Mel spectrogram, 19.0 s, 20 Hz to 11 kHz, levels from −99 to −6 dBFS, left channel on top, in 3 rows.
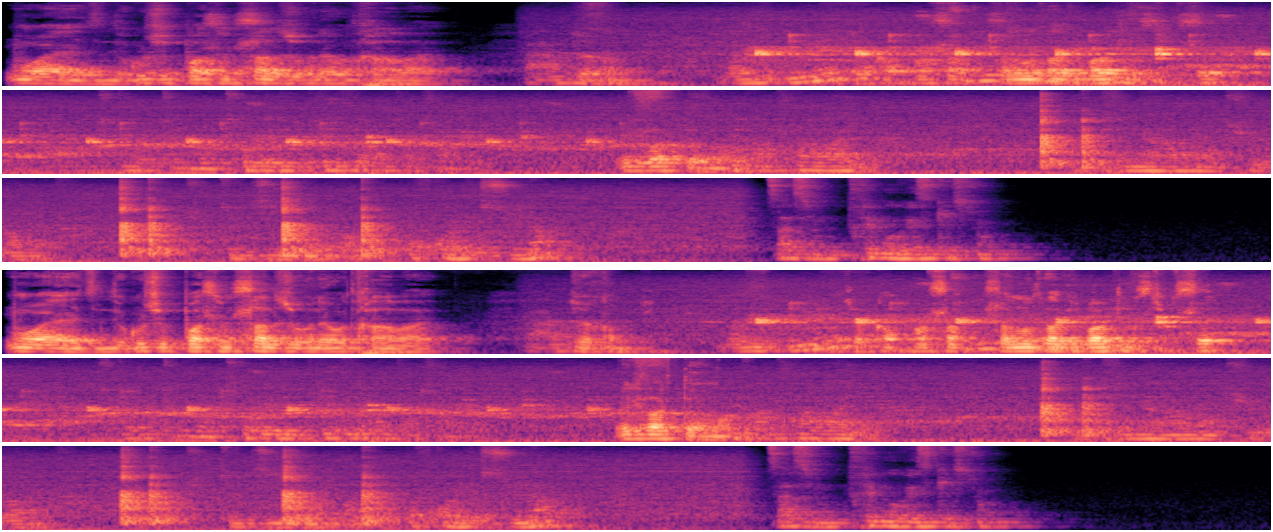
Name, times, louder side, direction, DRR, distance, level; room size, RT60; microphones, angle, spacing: voice 1, 0.0-2.2 2.8-3.1 4.4-6.1 9.4-10.0, right 4 dB, 80° right, 0.4 m, -24 dB
voice 2, 2.6-3.1 3.5-4.4 4.7-5.7 6.9-8.7 9.5-9.7 10.0-10.7 11.7-15.4 16.5-17.7, equal, 15° left, 1.1 m, -35 dB
sound 1, 2.6-16.4, equal, ahead, 0.4 m, -45 dB
sound 2, 3.7-15.2, left 2 dB, 70° left, 1.1 m, -31 dB
fire truck short siren and horn blasts, 5.3-16.1, equal, 40° left, 0.9 m, -42 dB
3.1 x 2.4 x 2.8 m
head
